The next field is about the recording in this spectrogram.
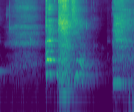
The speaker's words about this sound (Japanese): くしゃみでそうです。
